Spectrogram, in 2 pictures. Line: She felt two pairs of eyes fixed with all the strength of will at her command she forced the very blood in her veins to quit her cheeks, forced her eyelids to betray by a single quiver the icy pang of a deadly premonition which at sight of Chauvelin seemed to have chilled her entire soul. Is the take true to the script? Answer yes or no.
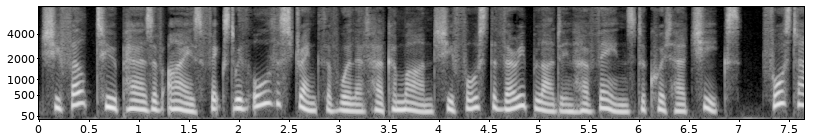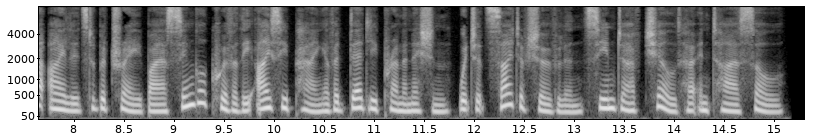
yes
